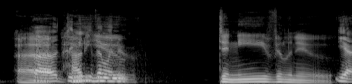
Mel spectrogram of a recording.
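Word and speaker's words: Villeneuve: Vu Deni villanu yeah it's frankophone you don't you don't have that final V in there villain it is but I'm not good enough at pronouncing French to do it it's villain like there's a vill there's a light kind of lip vibr that's sort of a V at the end but I'm not good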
